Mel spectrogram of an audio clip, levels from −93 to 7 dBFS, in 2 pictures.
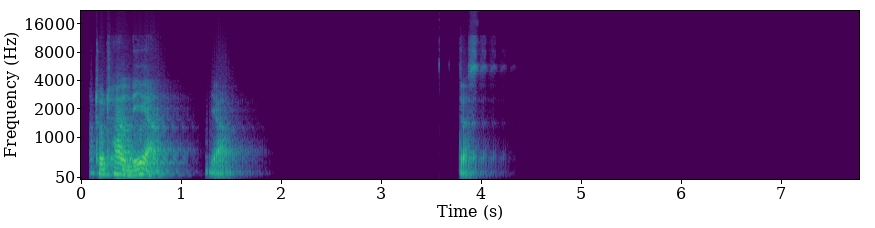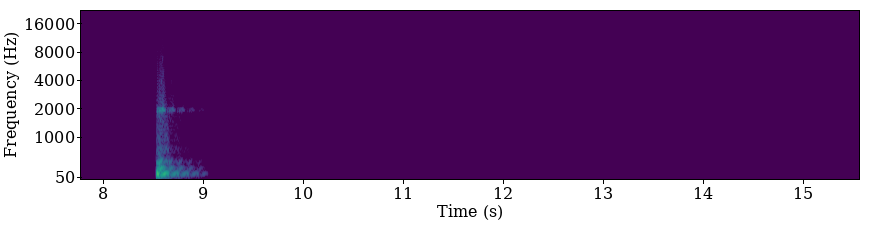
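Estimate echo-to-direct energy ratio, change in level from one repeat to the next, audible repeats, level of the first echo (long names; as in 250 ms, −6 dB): −15.5 dB, −7.5 dB, 3, −16.5 dB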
